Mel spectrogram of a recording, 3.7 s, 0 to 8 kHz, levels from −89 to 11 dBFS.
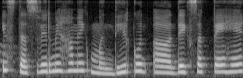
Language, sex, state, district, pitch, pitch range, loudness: Hindi, female, Chhattisgarh, Sarguja, 255 Hz, 235-280 Hz, -16 LUFS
